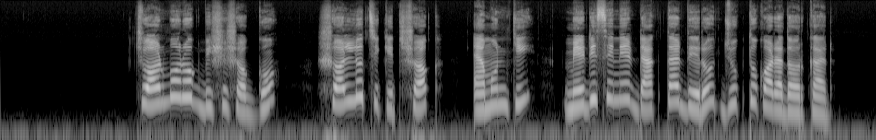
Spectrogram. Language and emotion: Bengali, neutral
